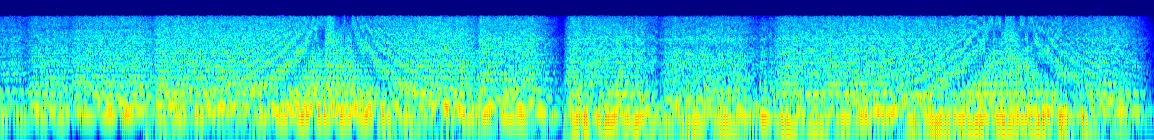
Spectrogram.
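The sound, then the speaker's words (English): A new string synthesizer patch on a polyphonic engine plays full, sustained chords that shift through several changes, loud and continuous for the whole stretch with no talking. “So that's the sound of the new string synth.”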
